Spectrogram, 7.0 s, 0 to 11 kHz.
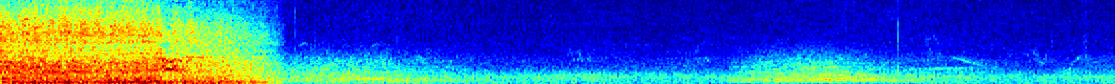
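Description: Freight train covered hopper cars rolling past close by, a loud steady rumble and clatter of wheels on rail that cuts off abruptly just under 2 seconds in. Then a distant locomotive's chime horn sounds two blasts, the second longer, as the train approaches a grade crossing.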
